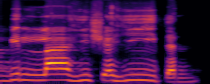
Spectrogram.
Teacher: lafaz Allah dibaca tarqiq atau tipis karena didahului oleh kasroh. Ya, tentu lafaz Allah pasti lamnya dibaca panjang.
